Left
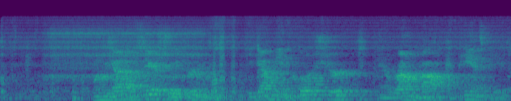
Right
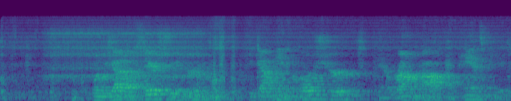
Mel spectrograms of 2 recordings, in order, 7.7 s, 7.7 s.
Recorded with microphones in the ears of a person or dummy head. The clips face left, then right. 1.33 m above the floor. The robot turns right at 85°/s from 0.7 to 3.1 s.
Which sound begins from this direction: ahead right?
A man speaking, at 1.4 s.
